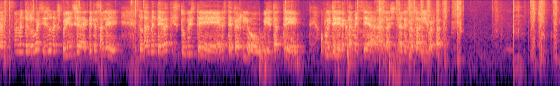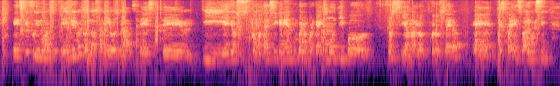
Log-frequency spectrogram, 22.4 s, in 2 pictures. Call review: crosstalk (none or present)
none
